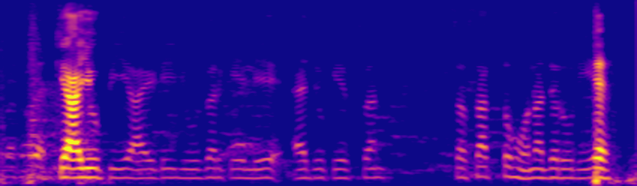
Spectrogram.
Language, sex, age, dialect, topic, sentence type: Hindi, male, 18-24, Garhwali, banking, question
